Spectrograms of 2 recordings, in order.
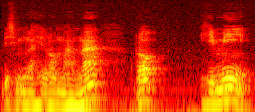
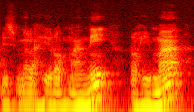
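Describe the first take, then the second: First: The first ends in a, the second in i. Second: The first ends in i, the second in a. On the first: "atau sebaliknya" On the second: "awal kasrah uh, ujung patah"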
